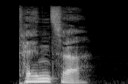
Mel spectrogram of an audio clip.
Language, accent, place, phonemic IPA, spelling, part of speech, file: German, Germany, Berlin, /ˈtɛnt͡sɐ/, Tänzer, noun, De-Tänzer.ogg
- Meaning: agent noun of tanzen; dancer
